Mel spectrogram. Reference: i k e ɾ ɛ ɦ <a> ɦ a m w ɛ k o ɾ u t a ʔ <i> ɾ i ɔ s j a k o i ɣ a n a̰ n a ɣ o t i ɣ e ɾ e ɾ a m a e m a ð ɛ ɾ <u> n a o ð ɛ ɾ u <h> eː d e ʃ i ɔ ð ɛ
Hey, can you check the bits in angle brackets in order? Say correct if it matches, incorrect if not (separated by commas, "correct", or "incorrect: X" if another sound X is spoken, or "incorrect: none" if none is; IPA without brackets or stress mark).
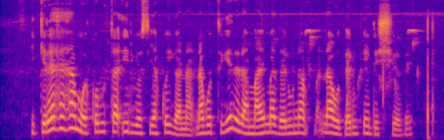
incorrect: ɛ, correct, correct, correct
